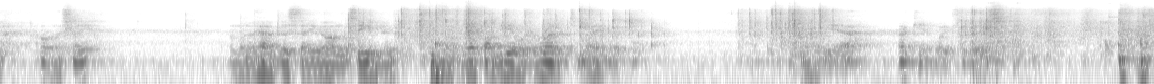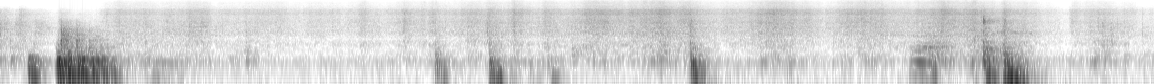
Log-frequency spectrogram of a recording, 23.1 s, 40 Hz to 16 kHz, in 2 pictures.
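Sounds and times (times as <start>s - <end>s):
packaging rustling: 3.5s - 6.6s, 7.3s - 8.4s, 12.6s - 23.0s
heavy thump: 11.9s - 12.7s.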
